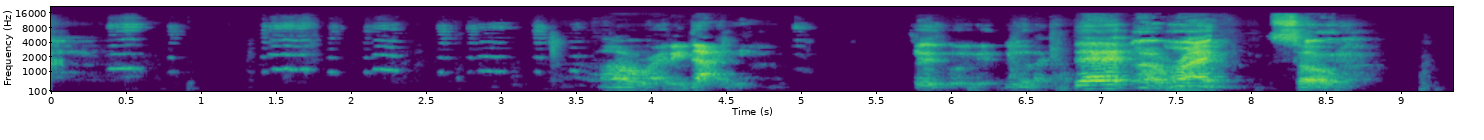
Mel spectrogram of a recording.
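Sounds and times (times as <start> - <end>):
squeaky toy squeaking: 0.4 - 3.7
speech: 3.7 - 4.6, 5.8 - 8.8.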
